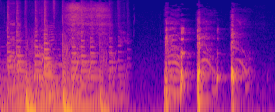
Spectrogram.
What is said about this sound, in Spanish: ocurre que no puedo hablar, porque toso y estornudo todo el tiempo por ese arbolito.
